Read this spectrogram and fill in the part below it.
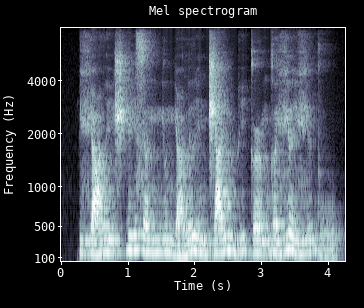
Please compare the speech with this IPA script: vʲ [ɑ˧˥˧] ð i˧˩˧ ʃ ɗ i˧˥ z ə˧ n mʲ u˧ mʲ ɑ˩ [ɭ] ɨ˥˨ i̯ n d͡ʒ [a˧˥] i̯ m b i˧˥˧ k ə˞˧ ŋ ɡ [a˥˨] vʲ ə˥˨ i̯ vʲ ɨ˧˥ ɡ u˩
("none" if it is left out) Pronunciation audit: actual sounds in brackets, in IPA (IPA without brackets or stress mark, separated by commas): ɑ˧˩˧, l, a˧˥, ə˥˨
